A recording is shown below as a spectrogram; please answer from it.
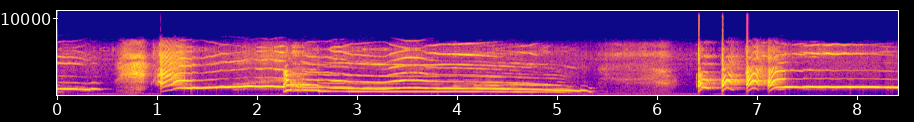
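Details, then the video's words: Max, a pet Husky mix, howls in a long, smooth tone that begins high and slowly slides lower over about three seconds, breaks off, then starts a fresh sustained howl near the end; a steady low hum runs underneath. "Husky Max Duet"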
